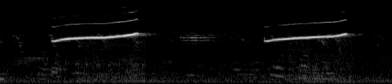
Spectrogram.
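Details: {'caption': "Oriental magpie-robin's rival call, one that brings a fast reply from males and females: a pair of long, even whistles, each slightly rising and close to a second long, with a brief soft note between them."}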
